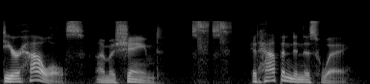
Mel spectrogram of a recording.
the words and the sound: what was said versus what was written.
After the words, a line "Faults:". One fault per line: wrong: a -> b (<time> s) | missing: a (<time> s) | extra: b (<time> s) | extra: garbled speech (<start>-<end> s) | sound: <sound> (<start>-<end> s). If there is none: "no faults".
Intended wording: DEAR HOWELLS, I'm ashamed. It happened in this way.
DEAR HOWELLS, I'm ashamed. It happened in this way.
Faults:
sound: laugh (1.9-2.3 s)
